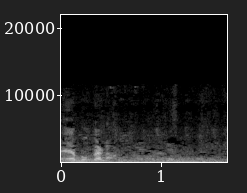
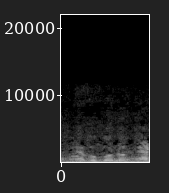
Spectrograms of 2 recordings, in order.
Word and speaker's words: এভোকাডো: না আর এইটা তো এভোকাডা এভোকাডো এভোকাডা না কি বলে উচ্চারণ এভোকাডো এভোকাডো আম রে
